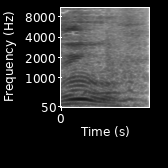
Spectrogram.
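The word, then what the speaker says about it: Veuve: how you say Vouv.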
